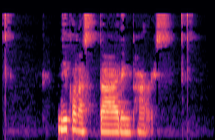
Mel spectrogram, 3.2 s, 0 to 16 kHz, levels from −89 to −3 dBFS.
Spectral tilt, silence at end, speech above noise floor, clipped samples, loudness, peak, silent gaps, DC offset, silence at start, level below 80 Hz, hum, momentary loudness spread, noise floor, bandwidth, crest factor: -4.5 dB/octave; 0.35 s; 34 dB; under 0.1%; -19 LUFS; -2 dBFS; none; under 0.1%; 0.05 s; -62 dBFS; none; 16 LU; -52 dBFS; 12 kHz; 18 dB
